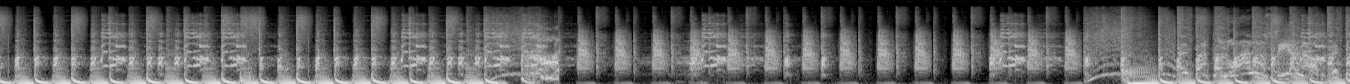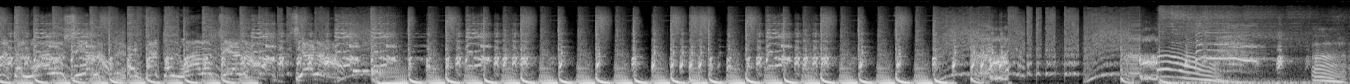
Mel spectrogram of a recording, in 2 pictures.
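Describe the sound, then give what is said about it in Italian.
A novelty hen song plays during a live broadcast: loud, rhythmic hen clucking and squawks set to a thumping dance beat with heavy bass, the groove briefly dropping out a few times before kicking back in. “Allora, intanto ascoltiamo uno dei successi della gallina.”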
